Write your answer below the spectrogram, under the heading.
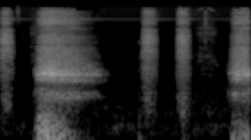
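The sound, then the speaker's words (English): Slow, deliberate breathing in a calming exercise: several audible breaths, one long airy breath followed by shorter, softer ones separated by brief pauses, heard alone without talk. “I put my hand on my heart, my hand on my belly. I breathed in for two strokes, out one, like this.”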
